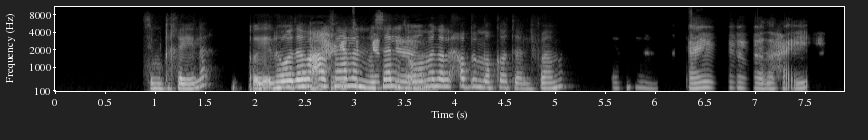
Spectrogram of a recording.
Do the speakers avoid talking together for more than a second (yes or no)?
no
